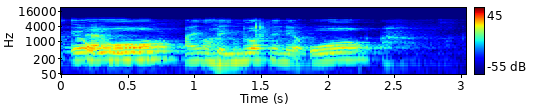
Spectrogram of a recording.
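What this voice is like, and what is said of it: Put-on New York accent. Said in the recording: “in my New York voice”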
